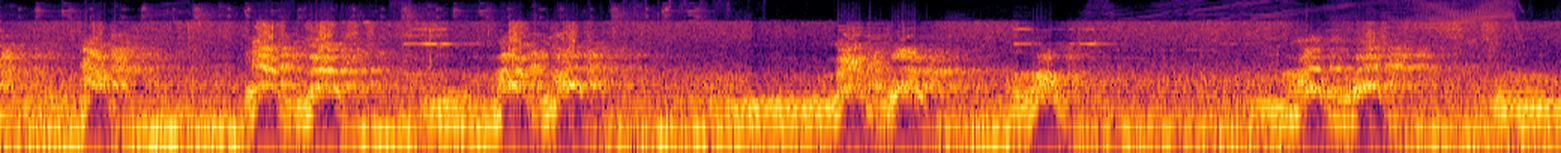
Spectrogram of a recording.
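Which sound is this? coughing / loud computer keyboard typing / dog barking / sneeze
dog barking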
